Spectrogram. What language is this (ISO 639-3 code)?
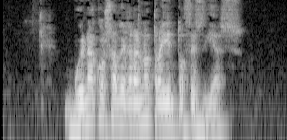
arg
